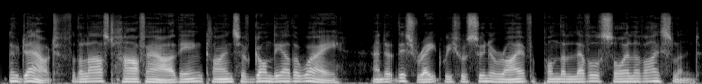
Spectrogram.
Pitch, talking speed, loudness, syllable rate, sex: 125 Hz, 240 wpm, -15 LUFS, 5.6 syllables/s, male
